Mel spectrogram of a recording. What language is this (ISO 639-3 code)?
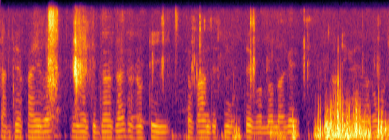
ori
